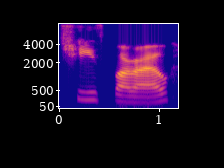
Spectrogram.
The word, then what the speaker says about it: Chesebrough: So, the story begins with Robert Chesebrough. I'm I hope I'm pronouncing his name right.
